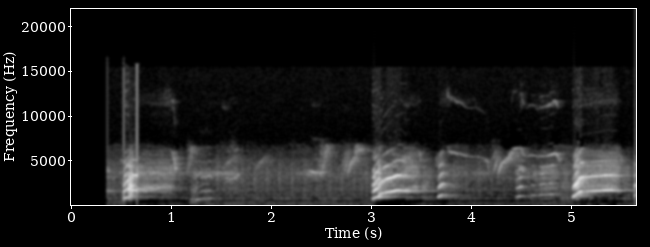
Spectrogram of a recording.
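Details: German Shepherd puppy giving a few high, yelping barks, a sharp one near the start then a cluster of rising, whiny yips and short barks toward the end, separated by quiet gaps.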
